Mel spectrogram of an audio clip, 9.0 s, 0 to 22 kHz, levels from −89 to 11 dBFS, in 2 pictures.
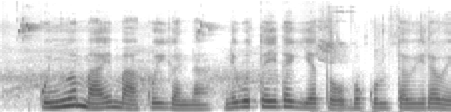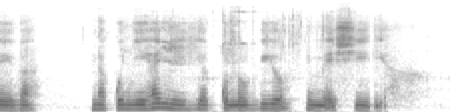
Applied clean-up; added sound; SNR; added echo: neural mask model RNNoise.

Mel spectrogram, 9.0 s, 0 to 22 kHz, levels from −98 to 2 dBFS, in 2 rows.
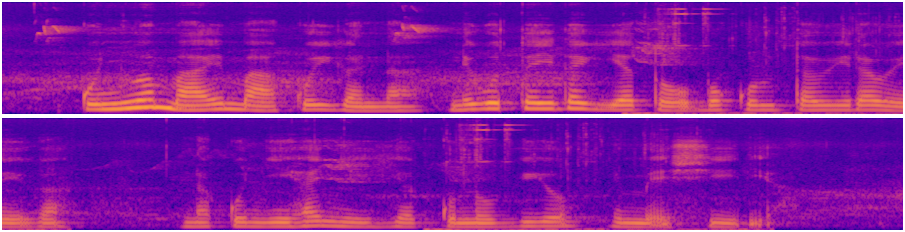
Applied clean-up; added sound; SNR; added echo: none; Keys jangling; 14 dB; none.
